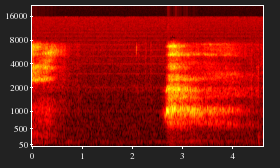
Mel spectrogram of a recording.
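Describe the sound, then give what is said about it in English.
Deep breath taken during a guided relaxation exercise: the airy tail of one breath fades out at the start, then after a quiet pause a strong, rushing breath swells suddenly and slowly tapers off. “Tips of your toes, another breath.”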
